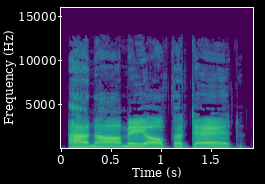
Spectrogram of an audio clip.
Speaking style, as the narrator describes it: Brother Attias said in his hollow, synthetic voice

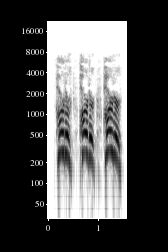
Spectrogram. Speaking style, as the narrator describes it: she was reduced to yelling

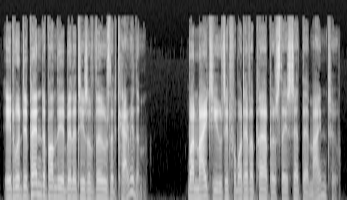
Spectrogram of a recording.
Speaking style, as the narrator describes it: said Erebus coldly

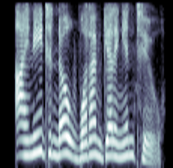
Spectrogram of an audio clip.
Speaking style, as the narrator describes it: raising her voice, she added

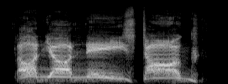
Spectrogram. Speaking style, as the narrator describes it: bellowed Newman

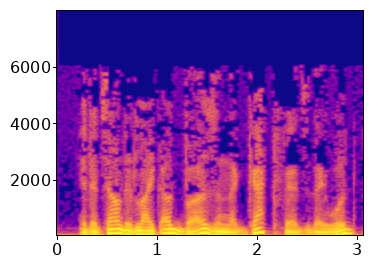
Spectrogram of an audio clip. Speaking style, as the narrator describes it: Luke said

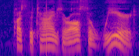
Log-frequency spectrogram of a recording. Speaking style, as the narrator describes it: he muttered

